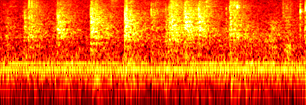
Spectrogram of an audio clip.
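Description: Faint, irregular scratchy strokes, a few a second, of wool roving being wrapped and pressed by hand over a burlap felting pad, over a steady low hum.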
